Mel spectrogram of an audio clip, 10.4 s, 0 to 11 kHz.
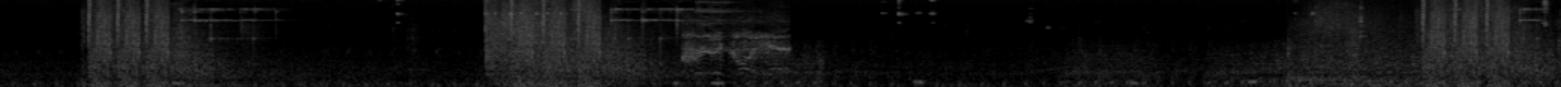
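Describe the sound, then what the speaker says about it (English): A tank's machine gun fires in World of Tanks, the MS-1, in three long loud rapid bursts over a constant engine rumble. "Oh, right, I've got, like, the machine gun."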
